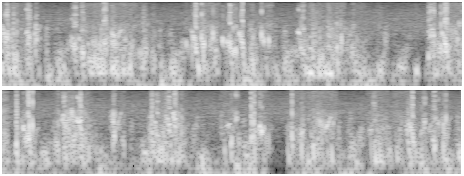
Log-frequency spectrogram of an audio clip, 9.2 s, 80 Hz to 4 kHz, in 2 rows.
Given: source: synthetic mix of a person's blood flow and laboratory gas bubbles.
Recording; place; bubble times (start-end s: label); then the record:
Doppler ultrasound of blood flow; precordium
0.00-0.39 s: bubbles
0.68-1.55 s: bubbles
1.80-2.71 s: bubbles
2.94-3.65 s: bubbles
3.73-3.85 s: bubbles
4.10-4.18 s: bubbles
4.22-4.96 s: bubbles
5.08-5.52 s: bubbles
5.67-5.85 s: bubbles
6.04-6.46 s: bubbles
6.78-7.00 s: bubbles
7.05-7.30 s: bubbles
7.43-7.95 s: bubbles
8.24-9.09 s: bubbles
From the record:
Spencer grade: 4 (maximum detectable bubble signal sounding continuously throughout systole and diastole of every cardiac period, and overriding the amplitude of the normal cardiac signals); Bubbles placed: only in the low amplitude regions of the cardiac cycle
